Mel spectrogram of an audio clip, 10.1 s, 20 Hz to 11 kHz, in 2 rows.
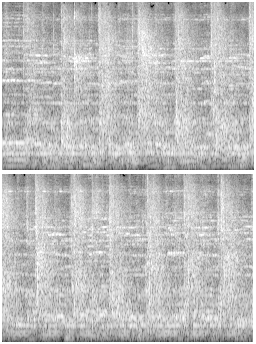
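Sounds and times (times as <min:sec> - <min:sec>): live folk dance music: 0:00.0 - 0:10.0
regular struck beat: 0:00.0 - 0:10.0.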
